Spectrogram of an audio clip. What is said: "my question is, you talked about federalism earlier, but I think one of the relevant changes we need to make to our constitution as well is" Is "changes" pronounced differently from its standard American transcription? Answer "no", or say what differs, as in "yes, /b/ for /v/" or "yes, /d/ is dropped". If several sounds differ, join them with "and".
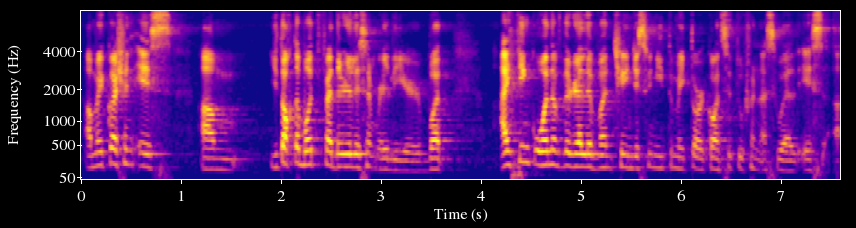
yes, /s/ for /z/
